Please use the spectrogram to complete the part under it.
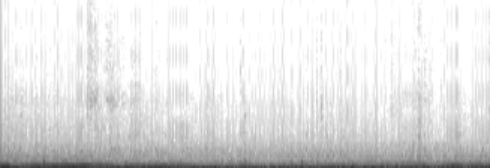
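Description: Interior of a Nissan Juke Nismo RS with a manual gearbox while driving, steady low engine drone and road rumble with a sustained tonal hum, loud and constant without talk.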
